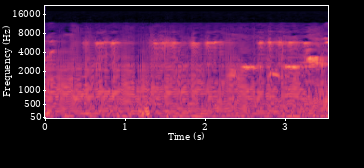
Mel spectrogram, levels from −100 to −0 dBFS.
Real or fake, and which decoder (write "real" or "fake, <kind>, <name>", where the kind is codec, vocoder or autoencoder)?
fake, vocoder, BigVGAN v2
